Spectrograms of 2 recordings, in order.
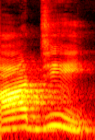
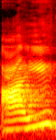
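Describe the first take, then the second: First: The i sound comes after the j. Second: The i sound comes before the j. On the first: "বর্গের জোর পরে ইকারটা আসছে" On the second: "বর্গের জোর আগে হর্ষ ইকারটা উচ্চারিত হয়ে যাচ্ছে"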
